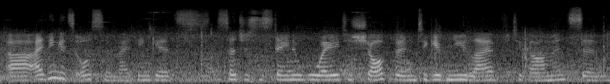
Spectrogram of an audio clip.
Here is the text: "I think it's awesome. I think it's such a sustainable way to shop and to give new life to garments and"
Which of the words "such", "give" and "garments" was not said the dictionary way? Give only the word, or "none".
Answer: none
